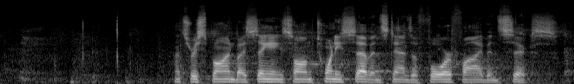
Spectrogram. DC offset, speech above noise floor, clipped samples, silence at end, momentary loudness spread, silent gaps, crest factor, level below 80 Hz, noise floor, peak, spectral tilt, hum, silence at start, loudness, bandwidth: under 0.1%; 28 dB; under 0.1%; 0 s; 15 LU; none; 18 dB; -56 dBFS; -52 dBFS; -6 dBFS; -4 dB/octave; none; 0.2 s; -24 LUFS; 19 kHz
